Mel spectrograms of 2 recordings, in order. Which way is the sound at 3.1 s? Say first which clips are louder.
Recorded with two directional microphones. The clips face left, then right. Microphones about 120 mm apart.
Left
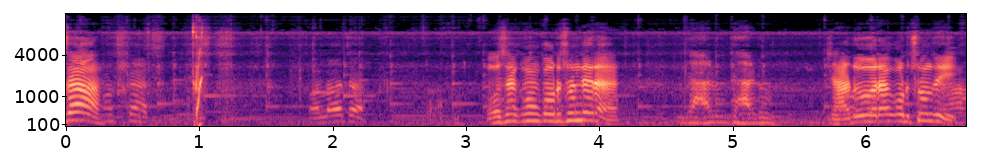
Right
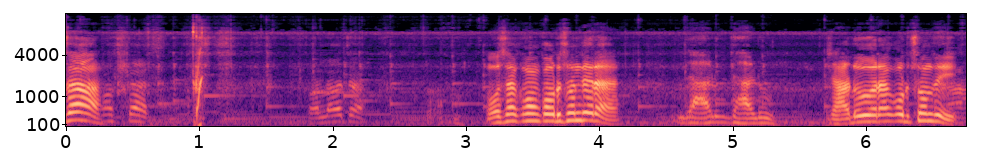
Right 8 dB; 40° right (ahead or behind).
